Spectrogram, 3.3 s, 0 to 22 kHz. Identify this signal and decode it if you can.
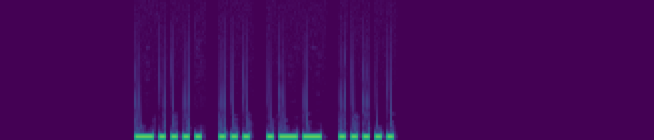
Morse code, heard as a keyed tone, about 43 wpm, 700 Hz. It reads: 6SW5
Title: Four Challenging Letter-Number Combinations 40wpm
